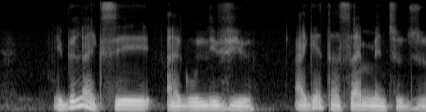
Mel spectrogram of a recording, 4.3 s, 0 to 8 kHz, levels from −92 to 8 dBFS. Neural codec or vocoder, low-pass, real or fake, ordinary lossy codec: autoencoder, 48 kHz, 128 numbers a frame, DAC-VAE, trained on Japanese speech; 7.2 kHz; fake; none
